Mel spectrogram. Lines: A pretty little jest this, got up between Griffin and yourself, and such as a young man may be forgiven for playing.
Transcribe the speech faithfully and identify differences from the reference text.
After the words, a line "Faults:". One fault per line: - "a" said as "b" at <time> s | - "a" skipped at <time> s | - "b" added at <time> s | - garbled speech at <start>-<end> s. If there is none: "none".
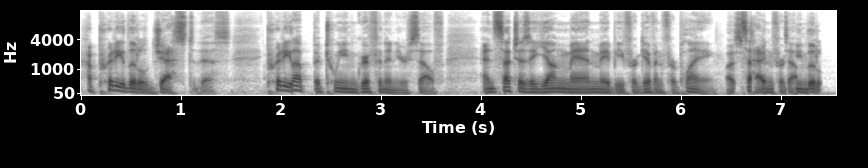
A pretty little jest this, pretty up between Griffin and yourself, and such as a young man may be forgiven for playing. [garbled]
Faults:
- "got" said as "pretty" at 1.8 s
- garbled speech at 6.4-7.4 s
